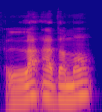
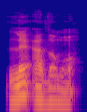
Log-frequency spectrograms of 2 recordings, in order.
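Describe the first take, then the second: First: The first vowel is 'a'. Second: The first vowel is 'e'. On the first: The speaker calls it right. "Notice how it's la'adamo" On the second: The speaker calls it wrong. "and not le'adamo"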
